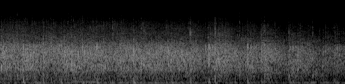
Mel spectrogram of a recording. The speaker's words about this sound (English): So, let's give them another hand. They've been excellent.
